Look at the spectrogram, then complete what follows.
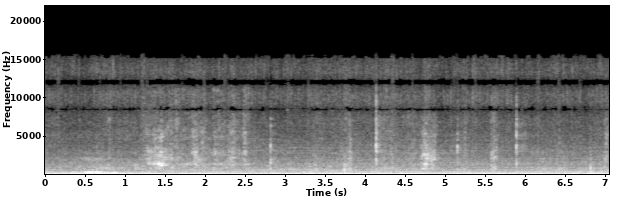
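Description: Wooden slotted spatula stirring and scraping through a bubbling soy-sauce, sugar and garlic sauce in a nonstick frying pan, over a steady simmering sizzle, as the sugar is cooked until it melts. The spatula strokes come as short, irregular scrapes.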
